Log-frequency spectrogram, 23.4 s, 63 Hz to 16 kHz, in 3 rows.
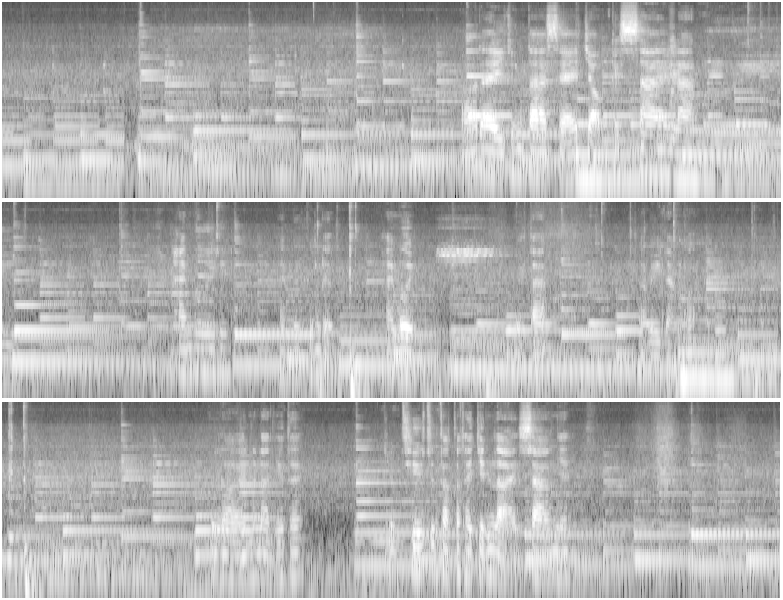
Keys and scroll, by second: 10.9 2, 11.2 0, 15.2 1, 15.7 8.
